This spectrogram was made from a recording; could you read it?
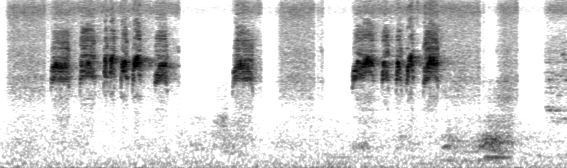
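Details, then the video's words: Bush babbler calling in quick clusters of buzzy, chirping notes, separated by short silent breaks, with a faint low background rumble. "UNIKNYA SUARA DAN GAYA BERKICAU BURUNG PELANDUK SEMAK"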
